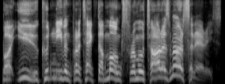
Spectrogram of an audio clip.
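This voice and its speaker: Gravelly, high-pitched excitable warrior sidekick. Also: male voice, normal speed, no echo, clean studio sound, exaggerated voice. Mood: indignant. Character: blunt, loyal, suspicious warrior sidekick. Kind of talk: fantasy game voice acting.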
